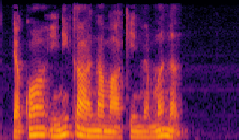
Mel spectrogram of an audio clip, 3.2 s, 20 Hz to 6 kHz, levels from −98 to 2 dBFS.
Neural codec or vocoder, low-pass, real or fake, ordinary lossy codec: autoencoder, 48 kHz, 128 numbers a frame, DAC-VAE, trained on Japanese speech; 5.4 kHz; fake; AAC, 24 kbps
